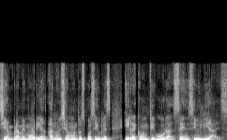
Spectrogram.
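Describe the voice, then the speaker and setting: A dark, mellow tone over a quiet background. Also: man, fairly high pitch for a man, fairly even intonation, moderate pace. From Colombia. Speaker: theatre researcher. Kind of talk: conference presentation.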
